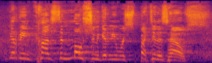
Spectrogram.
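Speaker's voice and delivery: a fish jolted from its nap, yelling in outrage; outraged fish. Retold or imitated. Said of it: "it looks like he goes".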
